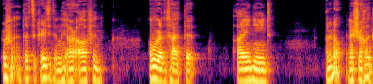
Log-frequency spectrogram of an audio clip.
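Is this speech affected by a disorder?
Yes: ALS; father Bob Snow died of ALS, right hand and forearm affected, left hand partly weak, feeding tube, clinical trial drug; 2.5 years since diagnosis, earlier nine-month plateau ended, recent pneumonia with breathing concerns; tongue affected but unchanged, predicted speech loss within a year not happened, voice changed, sounds older, voice challenges at work.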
